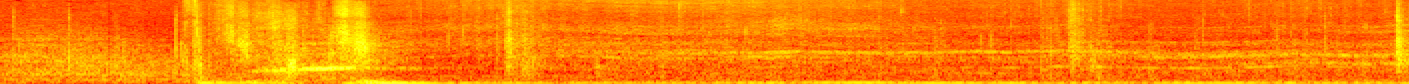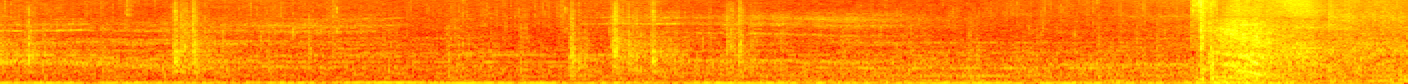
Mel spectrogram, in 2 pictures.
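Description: A heavy metal barrel whooshes through the air and clangs.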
